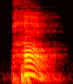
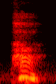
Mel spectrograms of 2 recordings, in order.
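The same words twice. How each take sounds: First: The lips press firmly together, then burst apart. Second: The lips touch only lightly before the vowel. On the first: "아래 위에 입술이 강력하게 꽉 붙었다 떨어지면 돼요" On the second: "이거는 살짝 붙였다"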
